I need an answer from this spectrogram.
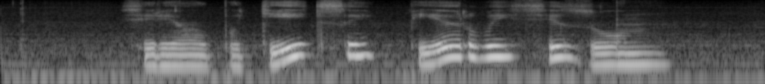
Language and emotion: Russian, neutral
